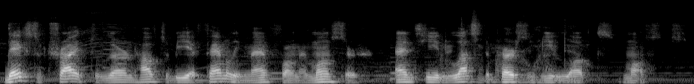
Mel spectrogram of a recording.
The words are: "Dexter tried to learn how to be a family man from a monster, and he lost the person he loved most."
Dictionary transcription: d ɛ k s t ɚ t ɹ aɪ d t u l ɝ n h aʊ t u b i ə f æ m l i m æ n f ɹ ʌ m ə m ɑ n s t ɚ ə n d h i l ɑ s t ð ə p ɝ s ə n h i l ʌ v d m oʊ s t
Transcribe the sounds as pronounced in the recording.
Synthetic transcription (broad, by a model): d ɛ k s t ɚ t ɹ aɪ d t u l ɝ n h aʊ t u b i ə f æ m l i m æ n f ɹ ʌ m ə m ɑ n s t ɚ ə n d h i l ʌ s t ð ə p ɝ s ə n h i l ʌ v d m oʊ s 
